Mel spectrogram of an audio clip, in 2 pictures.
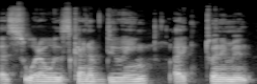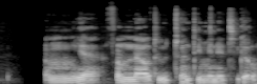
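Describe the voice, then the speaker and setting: Speaking at a moderate pace with a French accent, this man has a very deep, low pitch, a dark, mellow tone and monotone, flat intonation. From France. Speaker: artist streaming a drawing session. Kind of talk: live stream chat. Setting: live stream. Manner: hesitant. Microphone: monitor's built-in mic, far away.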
